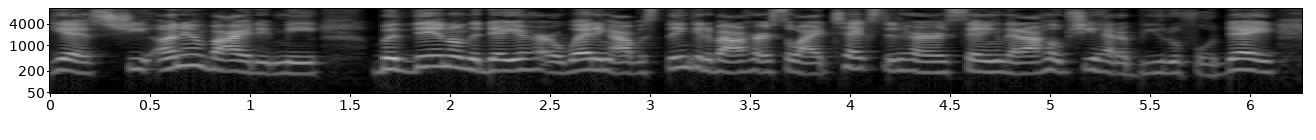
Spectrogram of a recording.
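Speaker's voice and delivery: usual speaking voice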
